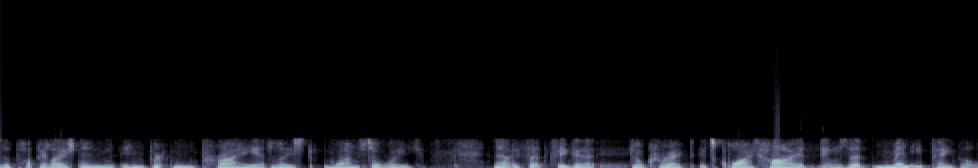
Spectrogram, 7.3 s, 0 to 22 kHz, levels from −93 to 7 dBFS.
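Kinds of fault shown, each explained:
G.729 codec: Speech is rebuilt at 8 kbit/s from a filter and pulses. Nothing above 4 kHz survives. The voice sounds rough and synthetic.
VoIP packet loss concealed by the speech codec: The decoder guesses the missing sound, leaving buzzy or noisy, fading patches at 1.18, 2.72, 4.5 and 6.0 s.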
